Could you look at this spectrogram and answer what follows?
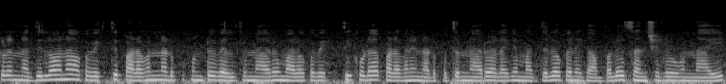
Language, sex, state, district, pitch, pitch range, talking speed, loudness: Telugu, female, Andhra Pradesh, Visakhapatnam, 185 Hz, 175-200 Hz, 150 wpm, -20 LUFS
